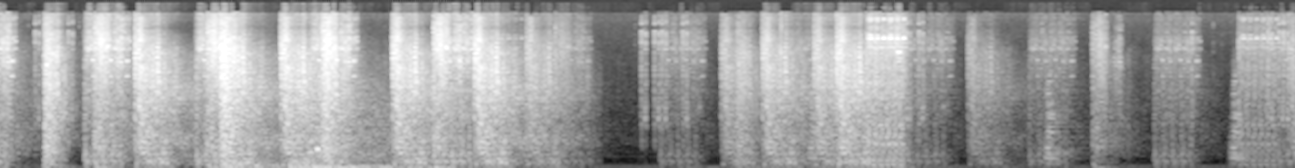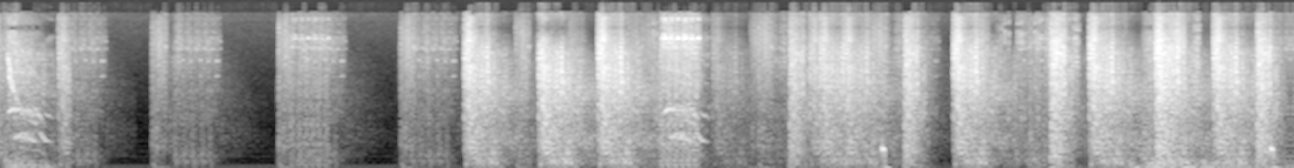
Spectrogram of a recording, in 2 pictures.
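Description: In the World War II tactical game Close Combat: Last Stand Arnhem, gunfire comes in dense volleys of rifle and machine-gun bursts, loud and near, broken by short quiet pauses.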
